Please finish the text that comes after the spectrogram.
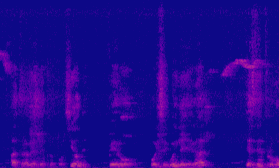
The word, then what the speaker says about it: Poiseuille: Poiseuille, dicen los franceses. Poiseuille podemos leer nosotros, porque el español se pronuncia tal como se escribe.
